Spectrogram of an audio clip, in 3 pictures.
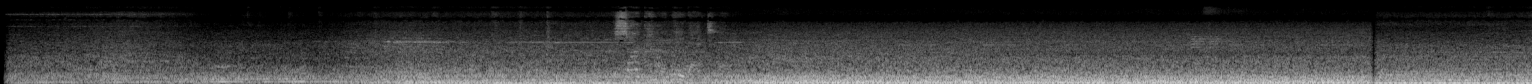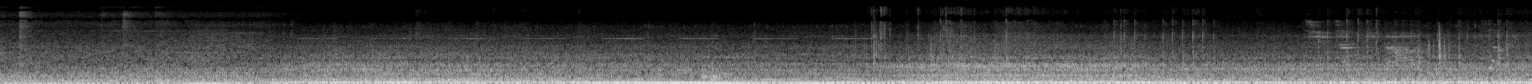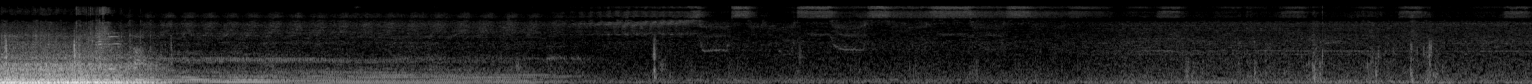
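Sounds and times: bus engine and road rumble: 0.0s - 38.7s
indistinct voices: 13.7s - 35.0s
short electronic beep: 18.3s - 24.9s.

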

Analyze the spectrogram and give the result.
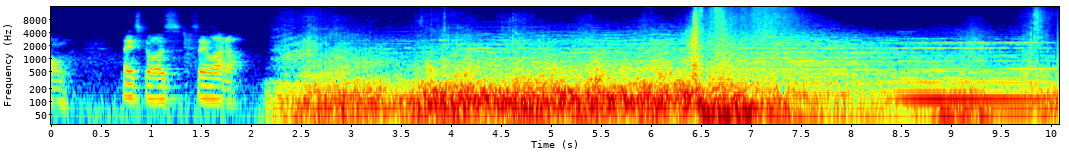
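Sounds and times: deep boom with rumbling tail: 2.1s - 8.1s
cinematic logo music: 4.5s - 10.0s.

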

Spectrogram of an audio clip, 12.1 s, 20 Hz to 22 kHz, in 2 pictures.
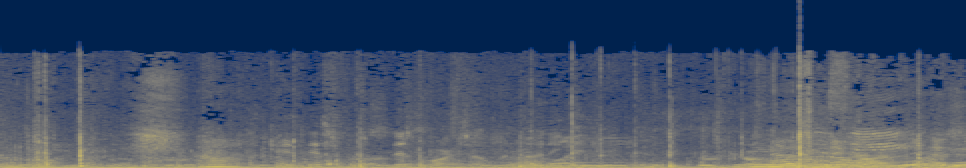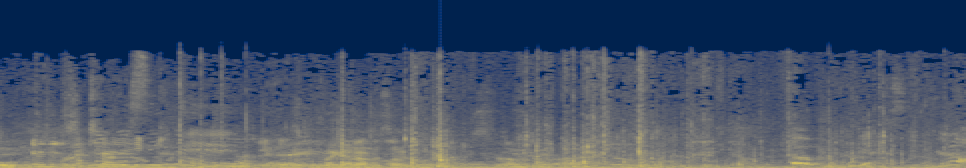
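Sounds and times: steady low hum: 0.0s - 12.0s
indistinct conversation: 0.4s - 12.0s.

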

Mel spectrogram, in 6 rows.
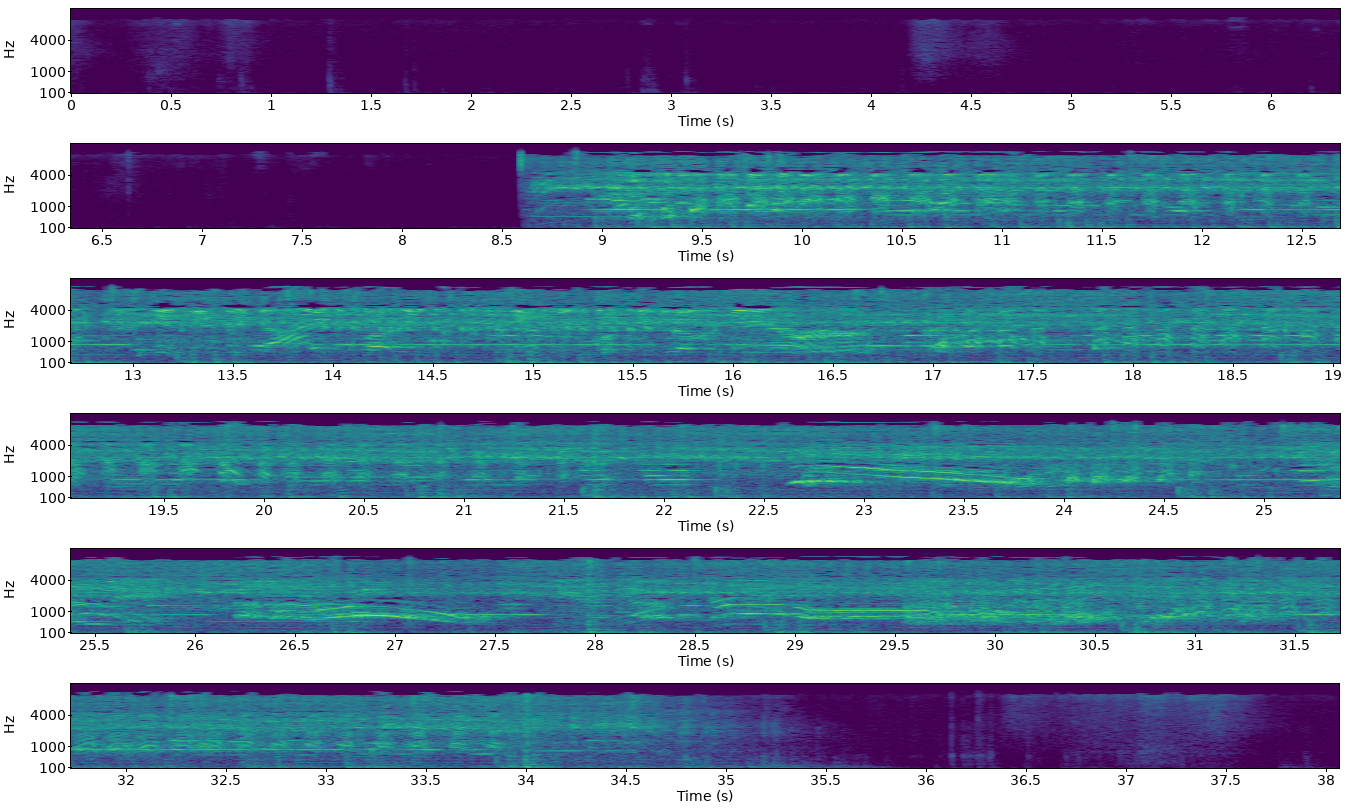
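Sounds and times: creepy music: 8.6s - 34.8s
prop voice: 13.0s - 17.3s.

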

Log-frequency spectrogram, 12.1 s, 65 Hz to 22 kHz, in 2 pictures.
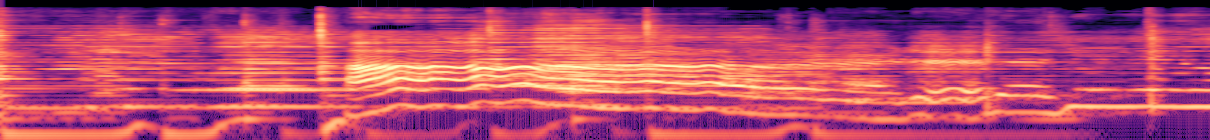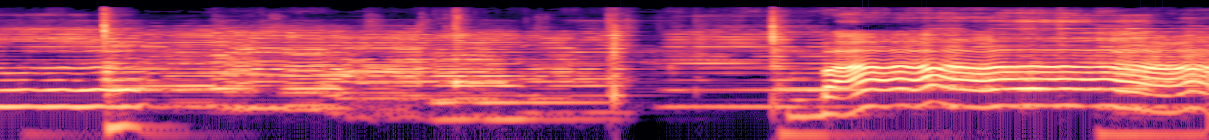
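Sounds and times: harmonium and tanpura drone: 0.0s - 12.0s
man singing ornamented melody: 1.2s - 7.3s, 9.9s - 12.0s.

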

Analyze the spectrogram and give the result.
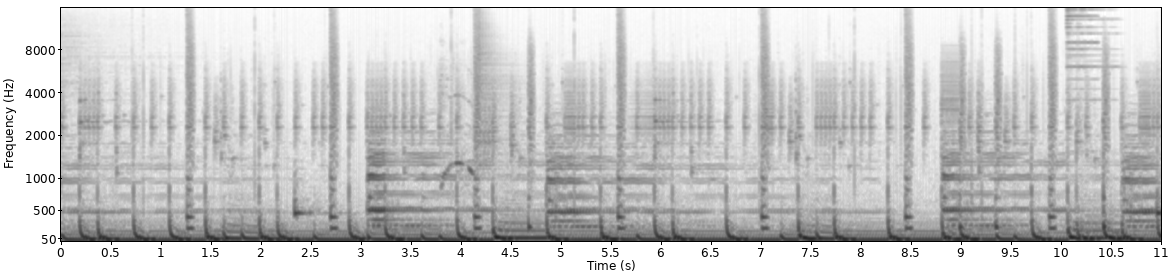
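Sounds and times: heavy bass kick: 0.0s - 11.0s
hi-hat and snare hits: 0.0s - 11.0s
steady low bass: 0.0s - 11.0s.

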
